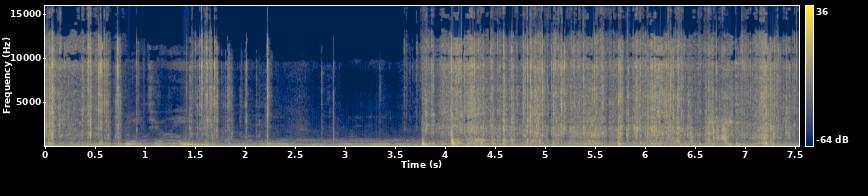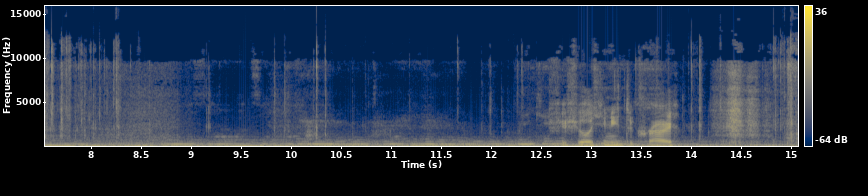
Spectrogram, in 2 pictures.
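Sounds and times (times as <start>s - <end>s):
dense crinkling and crackling: 0.0s - 2.3s, 3.7s - 8.6s, 14.7s - 15.0s
low steady hum: 0.0s - 15.0s.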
